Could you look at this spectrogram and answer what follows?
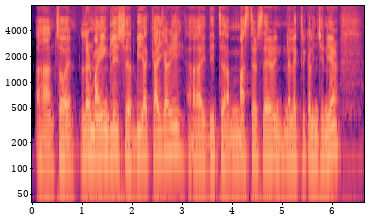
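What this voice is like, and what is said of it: Non-US foreign accent in English. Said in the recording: “Your accent gives you away, so you're not from the U.S.”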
